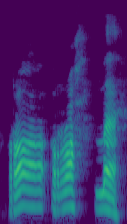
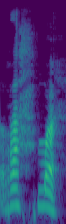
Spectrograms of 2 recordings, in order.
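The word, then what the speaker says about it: رحمة: berbaris atas cara membacanya huruf ra dibaca tebal dengan bibir sedikit maju akan membacanya ro yang dibaca tebal Rohmah bukan Rahmah ya salah nanti ya kemudian contoh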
